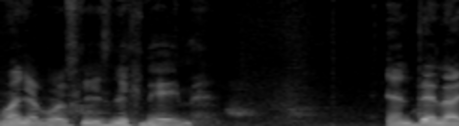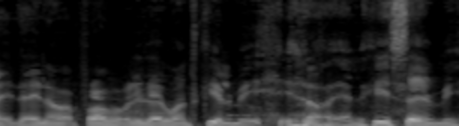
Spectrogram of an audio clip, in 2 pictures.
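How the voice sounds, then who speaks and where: A man in a Croatian accent, medium-pitched and monotone with flat intonation, at a fairly slow pace. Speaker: war veteran. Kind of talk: interview. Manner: halting.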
